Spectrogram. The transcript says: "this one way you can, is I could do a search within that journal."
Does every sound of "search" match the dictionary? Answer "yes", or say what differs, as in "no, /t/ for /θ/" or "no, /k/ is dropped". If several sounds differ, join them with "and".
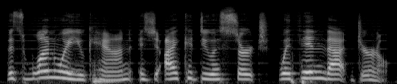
yes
